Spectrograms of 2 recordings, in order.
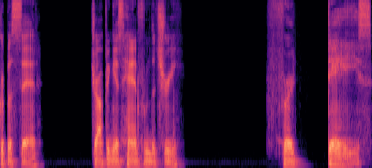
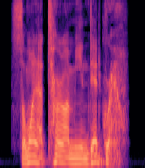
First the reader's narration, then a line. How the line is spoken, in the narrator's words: Killian snarled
